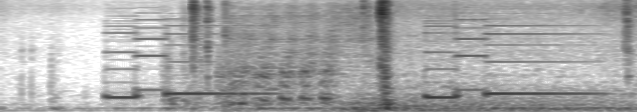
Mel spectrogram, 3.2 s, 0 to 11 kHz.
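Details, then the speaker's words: 2013 Ford Flex, crank no start with no fuel pump sound, after replacing fuel pump module: brief crank, prompt catch, steady idle with chime, window partly down; normal start, new module fixed it. "all right this time I'm going to roll the window down a little so you can hear it start"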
